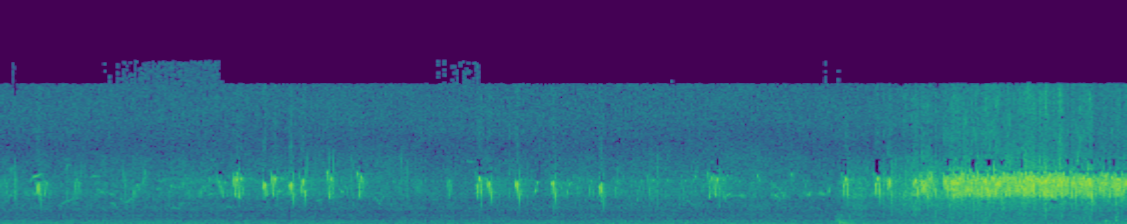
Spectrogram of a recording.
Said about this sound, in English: Recording the same birds.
